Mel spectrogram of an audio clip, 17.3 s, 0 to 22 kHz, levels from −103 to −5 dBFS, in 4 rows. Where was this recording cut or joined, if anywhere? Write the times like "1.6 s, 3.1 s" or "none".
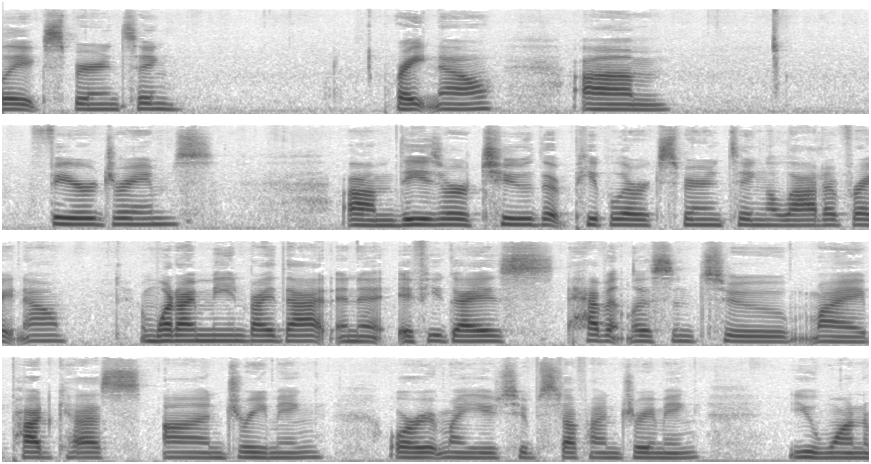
4.4 s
